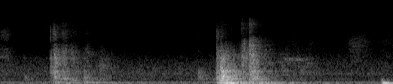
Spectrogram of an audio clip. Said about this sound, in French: Il est entré, elle a fermé la porte.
